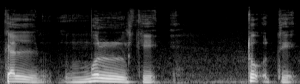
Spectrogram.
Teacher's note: حمزہ ساکن کو جھٹکے کے ساتھ پڑھا جائے گا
